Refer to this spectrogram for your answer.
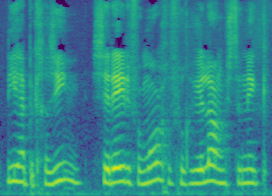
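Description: Woman narrator doing an eager man chiming in, gravelly and mellow. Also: a little high, steady tone, a little fast, voice pushed up, lightly acted. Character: curious male traveller at an inn table. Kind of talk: audiobook character reading.

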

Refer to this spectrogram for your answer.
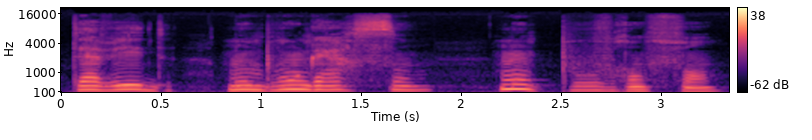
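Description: A woman voicing a gentle, anxious young mother. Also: fairly low pitch, slow. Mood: tender.

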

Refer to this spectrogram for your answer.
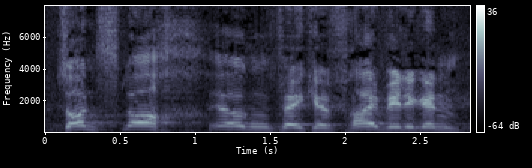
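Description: Haughty, scornful professor. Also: male voice, high voice, fairly even intonation, takes it slowly. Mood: dry, condescending. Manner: scornful, formal, dry. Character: skeptical, dry, haughty male professor. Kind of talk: radio drama acting.

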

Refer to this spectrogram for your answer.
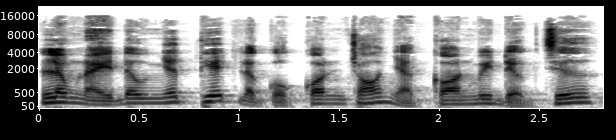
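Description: A man's voice: mid-range voice, big pitch swings, quick pace, close to an everyday voice. A man voicing a brusque middle-aged village man who talks down to a child. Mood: dismissive. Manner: brusque, condescending.

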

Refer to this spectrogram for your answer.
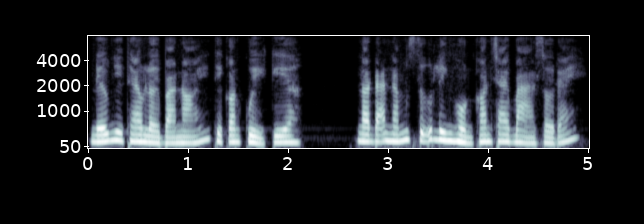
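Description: A woman voicing a greedy, sly older male shaman who talks in a slow, knowing, wheedling way. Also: lowish voice, dark tone, dry recording, clean studio sound, faint music behind, close to an everyday voice.

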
